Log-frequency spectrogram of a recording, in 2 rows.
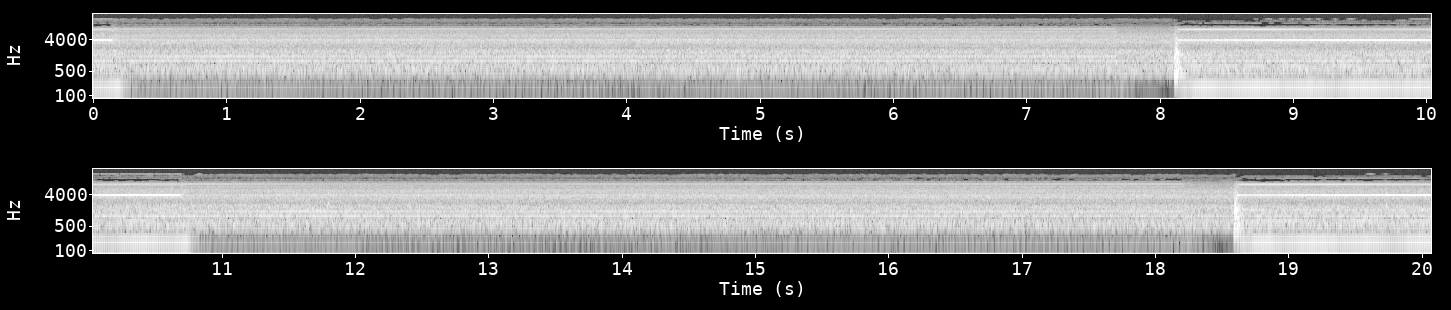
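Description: Flashforge Guider II 3D printer running its automatic bed-levelling routine: a steady whine from its fans and electronics, with a lower hum from its motion system coming in for about three seconds in the middle and again near the end, each time starting with a click.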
